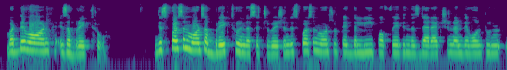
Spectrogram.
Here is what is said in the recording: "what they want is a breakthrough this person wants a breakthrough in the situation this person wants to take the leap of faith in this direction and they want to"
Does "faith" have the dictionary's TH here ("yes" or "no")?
no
